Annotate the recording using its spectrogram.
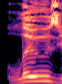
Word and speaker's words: lose: Don't lose your mind. Lose. It's not quick like lose. Lose. But it's lose. It stretches out in the vowel sound. And then it voices that S as a Z.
